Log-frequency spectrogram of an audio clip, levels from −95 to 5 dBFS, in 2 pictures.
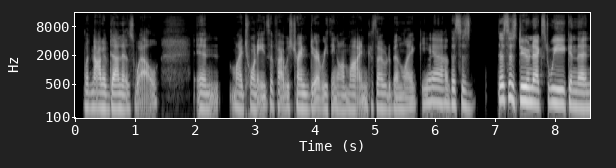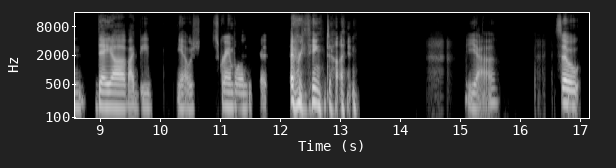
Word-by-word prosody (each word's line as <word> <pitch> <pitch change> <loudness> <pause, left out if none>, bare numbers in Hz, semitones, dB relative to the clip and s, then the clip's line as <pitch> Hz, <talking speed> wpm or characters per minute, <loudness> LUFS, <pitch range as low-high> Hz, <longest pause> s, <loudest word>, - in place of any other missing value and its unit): would 170 -2 -6
not 165 0 +2
have 160 - -2
done 160 -1 +3
as 150 +1 -5
well - - -5 0.6
in 155 -1 -4 0.2
my 160 -2 -4
20s 160 +3 -5
if 180 -1 -9
I - - -1
was - - -7
trying 160 -2 0
to 150 - -9
do 160 - -5
everything 110 - -5
online, 150 - -4
'cause 170 +1 -18
I 165 -1 -2
would 155 -1 -6
have 150 - -10
been 80 0 -5
like, 85 +1 -6
"Yeah. 205 0 -2
This 190 -2 -4
is 170 -4 -6 0.4
this 235 +2 +4
is 245 -5 +3
due 220 -1 +8
next 195 -2 +3
week," 195 -2 +3
and 175 -2 -1
then 165 +4 -2 0.2
day 170 -2 +5
of, 160 -1 +5
I'd 90 -3 -2
be, 80 -1 -9 0.4
you - - -4
know, - - -5
s - - -12 0.2
scrambling 165 -2 -2
to 160 - -15
get - - -8 0.4
everything 195 -2 +6
done. - - -5 1.8
Yeah. 205 - -6 1.0
So, 190 -3 +5
165 Hz, 165 wpm, -23 LUFS, 155-195 Hz, 1.8 s, due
